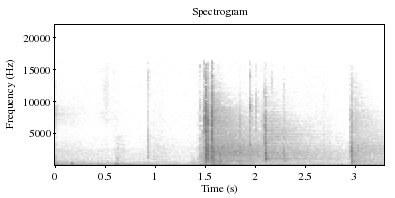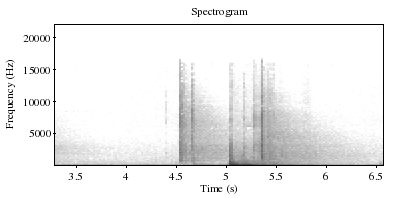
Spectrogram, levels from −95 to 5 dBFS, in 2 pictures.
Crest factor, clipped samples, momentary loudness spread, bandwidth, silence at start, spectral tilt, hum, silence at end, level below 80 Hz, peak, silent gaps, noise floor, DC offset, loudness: 24 dB; under 0.1%; 27 LU; 16.5 kHz; 0 s; -4.5 dB/octave; none; 0 s; -40 dBFS; -12 dBFS; none; -55 dBFS; under 0.1%; -35 LUFS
